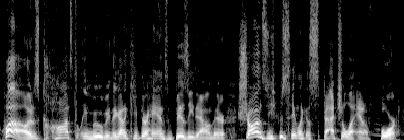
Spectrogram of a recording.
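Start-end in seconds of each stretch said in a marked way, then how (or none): 0.1-0.4 loud, high mocking wow; exaggerated impressed exclamation. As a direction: ham up an awed wow. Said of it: "They're just going".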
